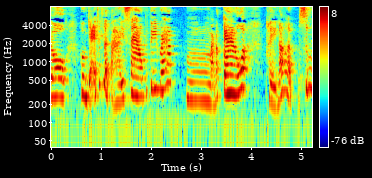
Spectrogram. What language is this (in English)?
Vietnamese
